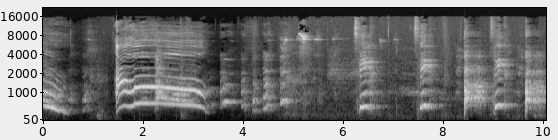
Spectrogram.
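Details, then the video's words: Puppy howls on command: a long, loud, even-pitched howl lasting nearly two seconds, then a run of shorter rising and falling yowls and yips mixed with a person's voice urging it on. "How To Make my Dog Howl Puppy's cute howling"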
